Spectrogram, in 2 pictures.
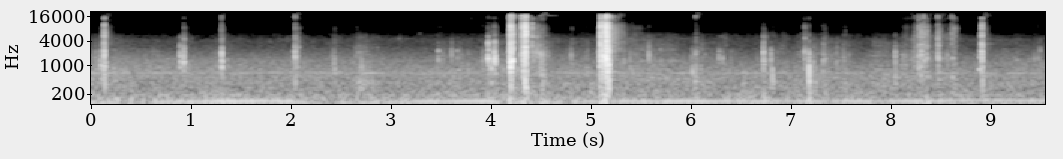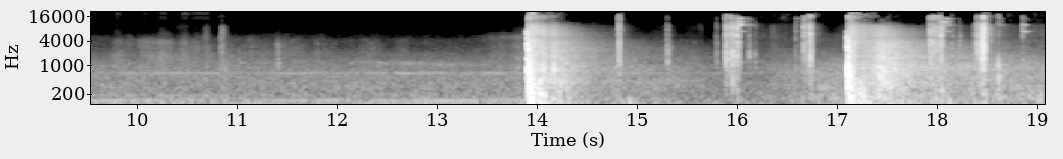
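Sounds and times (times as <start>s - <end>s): rifle action metallic clicks: 4.0s - 5.4s, 13.9s - 19.0s.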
